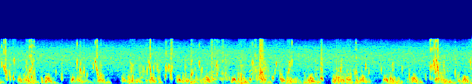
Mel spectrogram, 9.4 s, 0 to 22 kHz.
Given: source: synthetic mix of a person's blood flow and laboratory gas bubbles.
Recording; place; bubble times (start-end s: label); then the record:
Doppler ultrasound of blood flow; precordium
0.01-0.34 s: bubbles
0.52-0.75 s: bubbles
1.11-1.17 s: bubbles
1.22-1.30 s: bubbles
1.44-1.80 s: bubbles
1.84-2.09 s: bubbles
2.56-2.72 s: bubbles
2.76-3.25 s: bubbles
3.29-3.49 s: bubbles
3.80-4.10 s: bubbles
4.18-4.62 s: bubbles
4.78-5.70 s: bubbles
5.75-5.89 s: bubbles
6.38-6.51 s: bubbles
6.70-7.18 s: bubbles
7.29-7.42 s: bubbles
7.62-7.68 s: bubbles
8.03-8.08 s: bubbles
8.16-8.24 s: bubbles
8.50-8.56 s: bubbles
8.59-8.95 s: bubbles
9.09-9.20 s: bubbles
9.38-9.45 s: bubbles
From the record:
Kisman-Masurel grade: 342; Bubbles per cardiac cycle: rolling drumbeat, 9 or more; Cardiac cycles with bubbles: 100%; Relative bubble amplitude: moderate (0.250 to 0.450); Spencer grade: 3 (all of the cardiac periods contain showers or single bubble signals, but not dominating or overriding the cardiac motion signals); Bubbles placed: only in the low amplitude regions of the cardiac cycle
